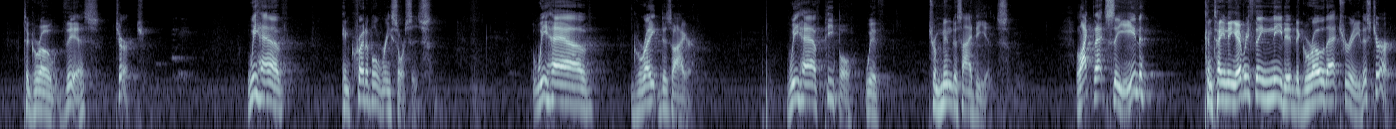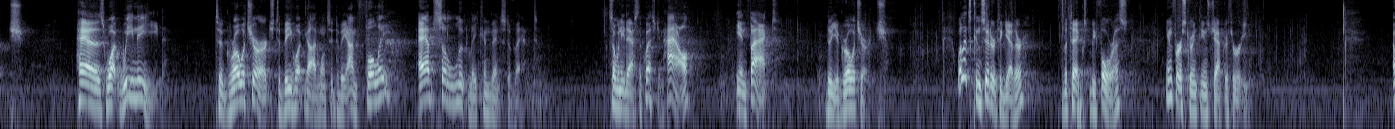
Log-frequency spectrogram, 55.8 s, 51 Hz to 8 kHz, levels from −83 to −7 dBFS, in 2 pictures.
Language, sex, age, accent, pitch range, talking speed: English, male, 60-79, American, 120-165 Hz, 85 wpm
